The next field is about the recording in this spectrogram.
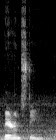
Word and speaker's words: Berenstain: It was never spelled B-E-R-E-N-S-T-E-I-N, Berenstain. It's spelled B-E-R-E-N-S-T-A-I-N, Berenstain Bears. And some people have, for their whole lives, always grown up as Berenstain, the Steen instead of Stain.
